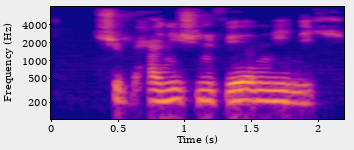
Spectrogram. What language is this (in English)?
Kabyle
